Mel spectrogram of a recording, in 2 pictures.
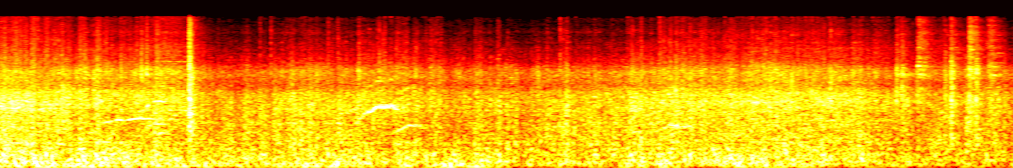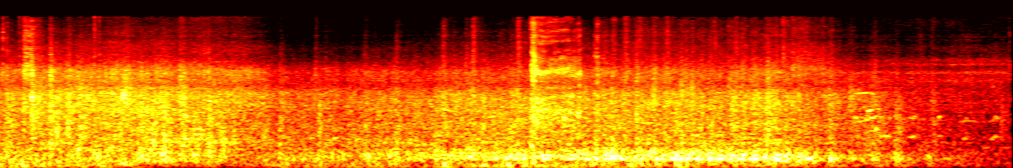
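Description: A roller coaster train rumbles and clatters loudly along a wooden track.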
